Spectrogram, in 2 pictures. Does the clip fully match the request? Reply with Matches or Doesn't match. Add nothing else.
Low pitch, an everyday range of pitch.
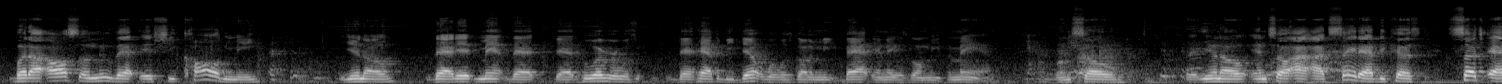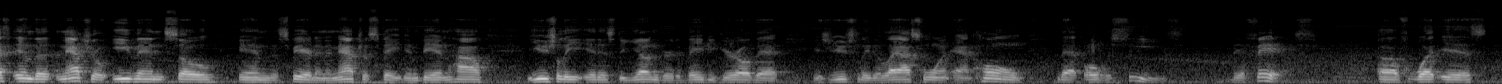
Matches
